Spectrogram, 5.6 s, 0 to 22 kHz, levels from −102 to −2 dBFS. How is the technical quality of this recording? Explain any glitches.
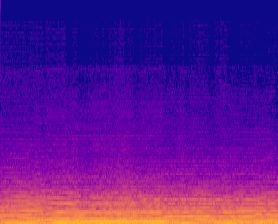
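No glitches or technical faults can be heard anywhere in this recording.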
